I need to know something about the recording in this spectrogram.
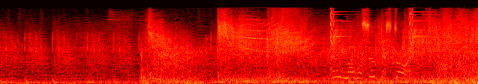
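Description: A large robot's engines roar and whoosh as it boosts forward.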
